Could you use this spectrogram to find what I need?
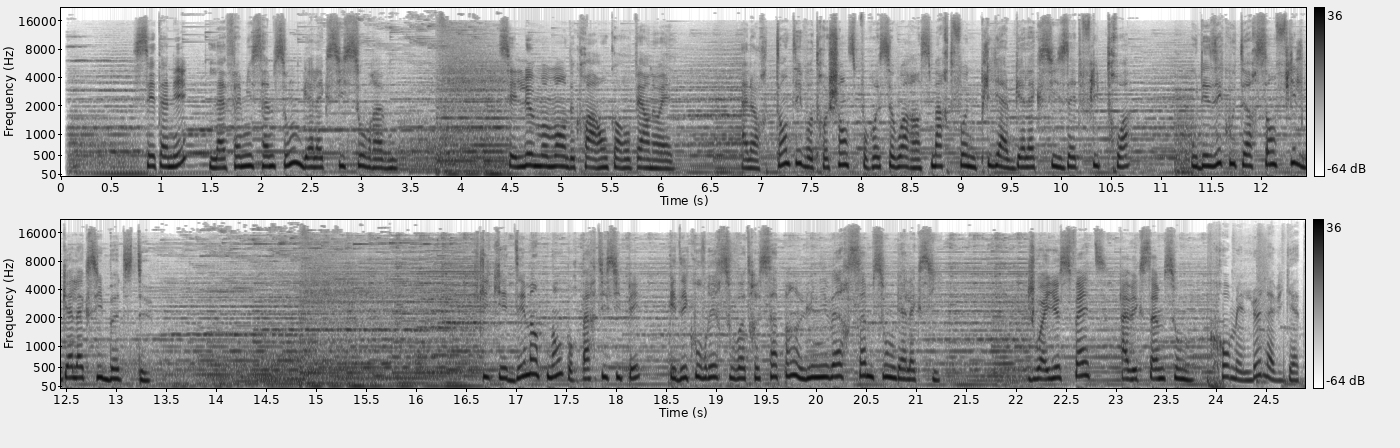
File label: Commercial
